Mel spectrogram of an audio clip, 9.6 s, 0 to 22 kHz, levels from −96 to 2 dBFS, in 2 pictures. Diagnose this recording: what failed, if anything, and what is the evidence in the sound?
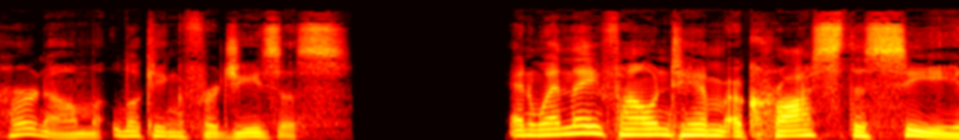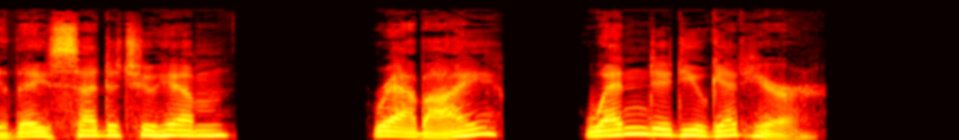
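The fault is automatic gain rising in the call-processing stage. From 0.05 to 1.6 s the level climbs by about 5 dB, and from 2.54 to 3.81 s it climbs again by about 3 dB, ending just before "the sea they said". In both ramps the background swells along with the speech, which points to a gain stage rather than the source. The AGC judged the input too quiet and raised its gain gradually over more than a second each time.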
